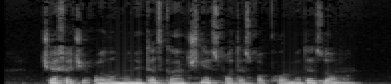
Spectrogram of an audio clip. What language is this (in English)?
Georgian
